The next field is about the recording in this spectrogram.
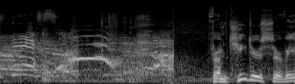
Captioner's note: screaming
